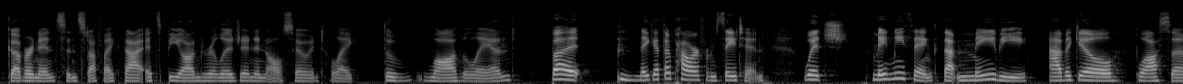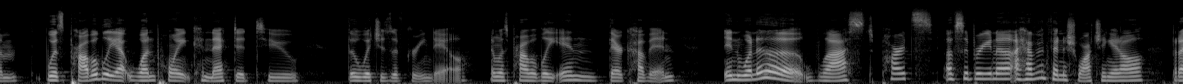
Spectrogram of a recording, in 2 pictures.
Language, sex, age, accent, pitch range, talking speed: English, female, 20-39, American, 160-200 Hz, 160 wpm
